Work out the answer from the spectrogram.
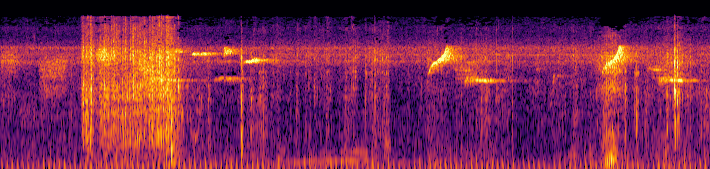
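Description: Bird calls: two loud upward-sweeping chirps, past the middle and near the end, with short high whistles between, over a steady high-pitched hum. A second-long rush of noise comes about a second in.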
